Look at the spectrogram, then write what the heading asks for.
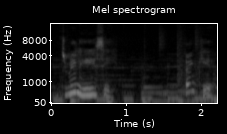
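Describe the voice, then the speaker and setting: A woman's voice: high-pitched, very animated, normal speed, vocal fry, a little mellow, soft background music. A woman reading a short scripted promo as a channel intro announcer.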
